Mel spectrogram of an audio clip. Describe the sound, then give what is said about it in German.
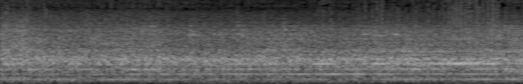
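Running noise from the Kaiserwagen, the historic car of the Wuppertal Schwebebahn suspension railway with old running gear, forms a loud, steady rumble with faint whining tones held throughout. “Der Kaiserwagen mit alter Fahrtechnik ist unüberhörbar. Anders als seine modernen Nachfolger. Quasi Nostalgie am Stahlgerüst.”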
